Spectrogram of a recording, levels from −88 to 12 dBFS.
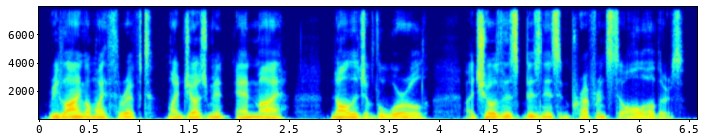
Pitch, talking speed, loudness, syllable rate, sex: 90 Hz, 190 wpm, -20 LUFS, 5.9 syllables/s, male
